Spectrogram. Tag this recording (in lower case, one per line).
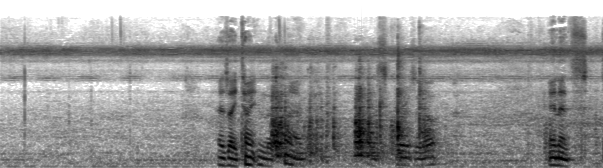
speech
